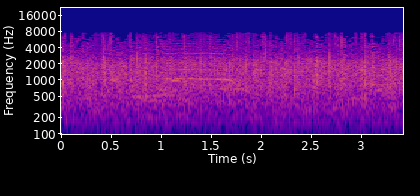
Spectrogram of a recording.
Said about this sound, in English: If God be for me, if God be for me, who can be against me? Give the Lord a hand clap of praise in the house of God.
